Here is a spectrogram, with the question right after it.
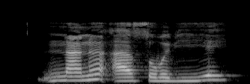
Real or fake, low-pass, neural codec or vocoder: real; 7.2 kHz; none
